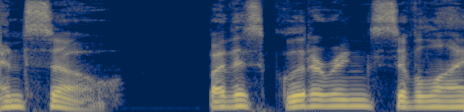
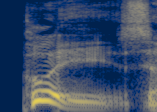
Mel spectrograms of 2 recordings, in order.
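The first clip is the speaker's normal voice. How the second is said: louder dismissive scoff; 4 dB louder than usual. Acted. Animal leader scoffing about Gorday. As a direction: brush the idea away. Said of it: "Animal scoffed".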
